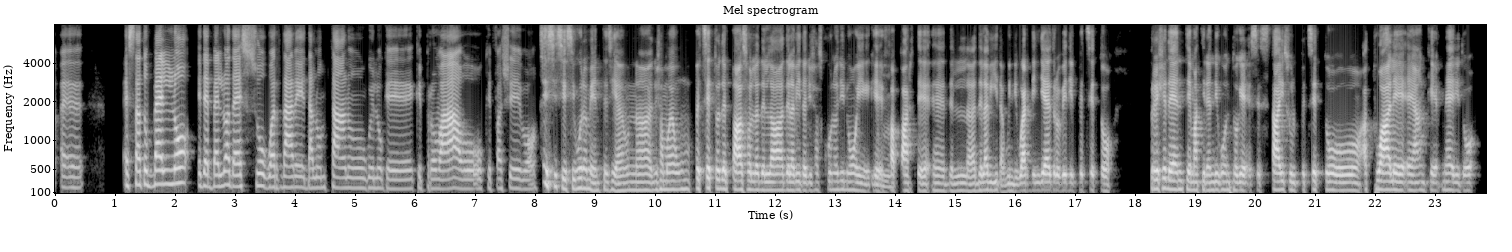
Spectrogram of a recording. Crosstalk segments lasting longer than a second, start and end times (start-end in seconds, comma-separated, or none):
none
